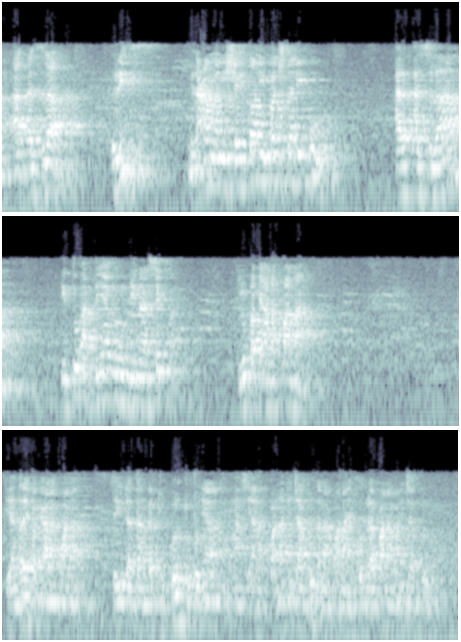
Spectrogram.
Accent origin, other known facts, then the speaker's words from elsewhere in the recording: East Java, Indonesia; saya ajak ke kota saya di Jawa Timur.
